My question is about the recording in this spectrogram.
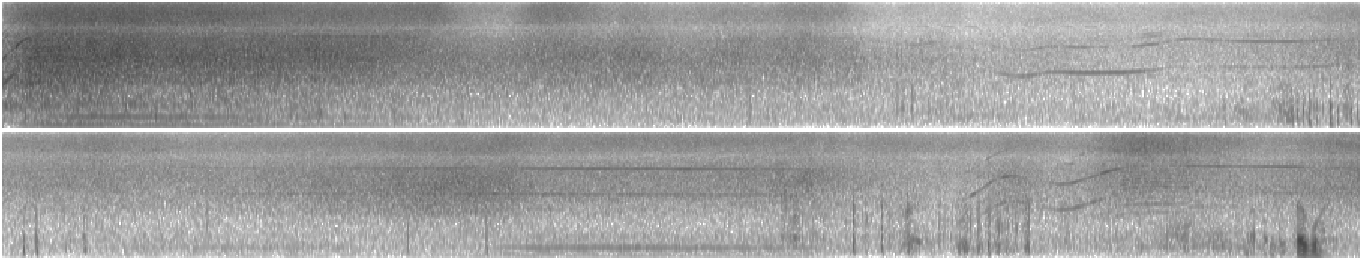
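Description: Electric motor and propeller of an STM Turbo Beaver EPO RC plane running on throttle: a loud rushing hiss at first that fades over a few seconds, then a thin motor whine that glides up in pitch about seven seconds in and again near the end.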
